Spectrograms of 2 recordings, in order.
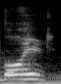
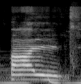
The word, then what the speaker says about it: bald: It is not bald. Okay? It is not the English bald. This word will be pronounced as bald.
